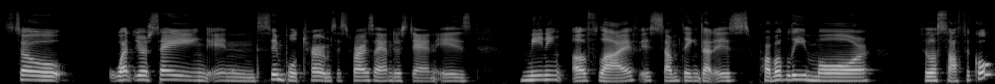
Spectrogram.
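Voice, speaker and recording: A woman's voice: on the low side, measured pace, clean tone, no echo, clean studio sound. A young woman whose first language is Vietnamese, hosting a podcast interview and thinking aloud with many fillers and hesitations. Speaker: podcast host. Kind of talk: casual interview chat.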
